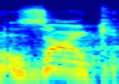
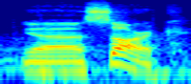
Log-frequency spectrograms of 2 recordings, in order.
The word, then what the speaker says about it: Sarc: Rhetoric is also now on third position, so it is actually the victory for SARC, or Sarc, I think, just pronounce it like that, right? Sarc.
